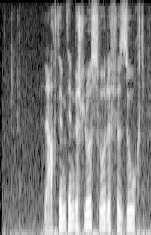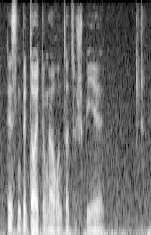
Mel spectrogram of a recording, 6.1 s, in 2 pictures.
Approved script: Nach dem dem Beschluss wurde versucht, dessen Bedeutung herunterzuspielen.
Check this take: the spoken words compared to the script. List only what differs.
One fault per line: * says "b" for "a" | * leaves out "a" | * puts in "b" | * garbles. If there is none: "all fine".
all fine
